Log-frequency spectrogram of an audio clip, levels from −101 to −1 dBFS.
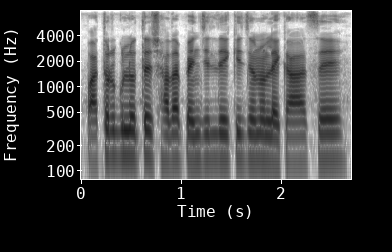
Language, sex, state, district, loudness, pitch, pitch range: Bengali, male, West Bengal, Alipurduar, -17 LUFS, 135 Hz, 130-140 Hz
